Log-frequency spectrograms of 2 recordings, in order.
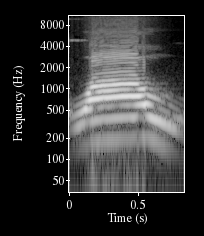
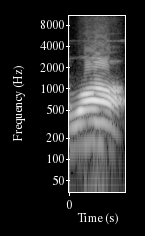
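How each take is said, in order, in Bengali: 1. শব্দটি টানা, শেষটা লম্বা করে বলা হয়। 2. শব্দটি ছোট, আর শেষে হঠাৎ থেমে যায়। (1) "টান হবে" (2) "অনেকে ওয়া বলে, ওয়া না"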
